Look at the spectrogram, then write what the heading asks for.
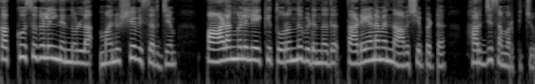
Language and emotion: Malayalam, neutral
